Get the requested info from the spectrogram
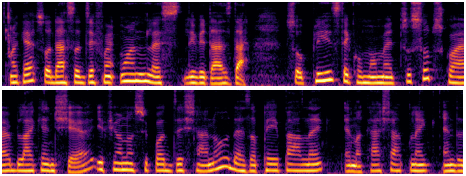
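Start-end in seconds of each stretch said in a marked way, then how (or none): none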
